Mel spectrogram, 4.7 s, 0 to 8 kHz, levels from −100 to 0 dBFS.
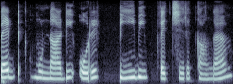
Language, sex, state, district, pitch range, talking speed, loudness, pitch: Tamil, female, Tamil Nadu, Nilgiris, 195-240 Hz, 65 wpm, -18 LUFS, 225 Hz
